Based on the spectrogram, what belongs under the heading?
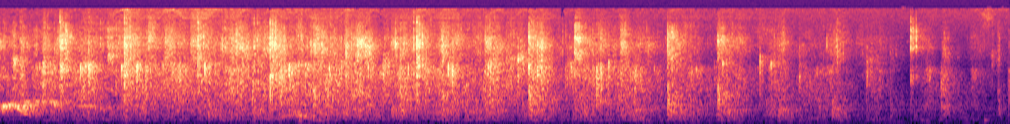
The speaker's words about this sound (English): Stand on your feet and I'll quit. Amen. Give Jesus one more big hand clap.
